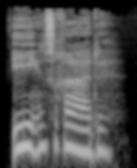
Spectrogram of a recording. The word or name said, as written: ensrette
